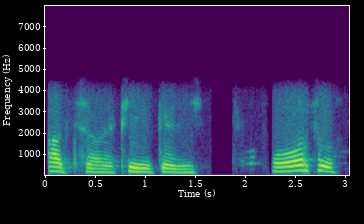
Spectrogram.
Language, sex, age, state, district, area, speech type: Punjabi, female, 45-60, Punjab, Firozpur, rural, conversation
